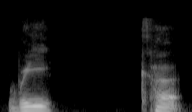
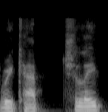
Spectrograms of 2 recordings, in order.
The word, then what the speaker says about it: recapitulate: It would be recapitulate again. Recapitulate. Yeah, it would almost sound like recapulate, but I guess there's more of a C sound.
